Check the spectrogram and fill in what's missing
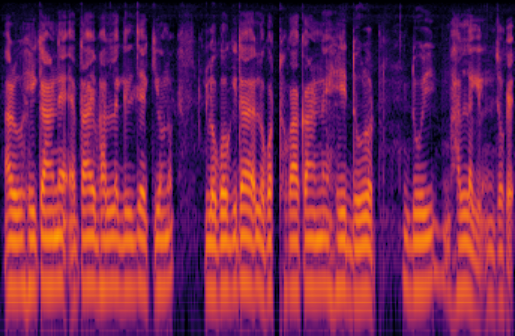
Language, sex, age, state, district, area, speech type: Assamese, male, 30-45, Assam, Charaideo, rural, spontaneous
